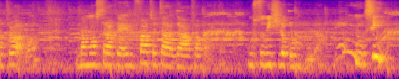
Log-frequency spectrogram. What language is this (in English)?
Italian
